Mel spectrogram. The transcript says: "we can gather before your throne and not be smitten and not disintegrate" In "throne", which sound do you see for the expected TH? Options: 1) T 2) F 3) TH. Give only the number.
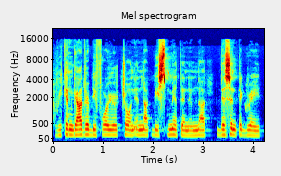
1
